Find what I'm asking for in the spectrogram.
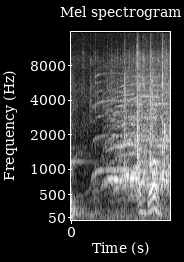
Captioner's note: audience applauding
